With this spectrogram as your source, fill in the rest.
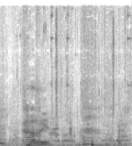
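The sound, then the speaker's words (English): A dog whines and yips in a few rising, wavering cries while people talk around it. “Where are you going, dog?”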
